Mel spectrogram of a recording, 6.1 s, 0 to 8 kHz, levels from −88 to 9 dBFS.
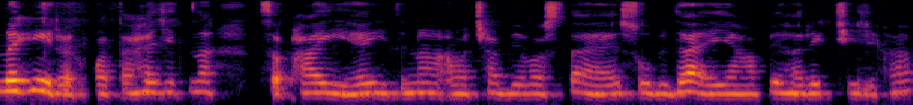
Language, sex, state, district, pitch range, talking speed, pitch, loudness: Hindi, female, Bihar, Araria, 220-255 Hz, 195 wpm, 235 Hz, -24 LUFS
